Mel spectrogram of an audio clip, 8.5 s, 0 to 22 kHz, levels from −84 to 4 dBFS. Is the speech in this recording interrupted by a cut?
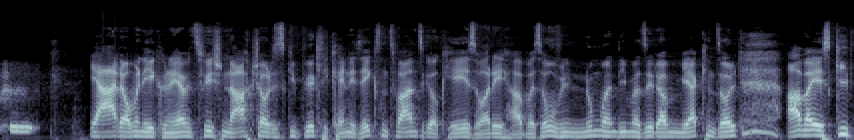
no; 0 cuts

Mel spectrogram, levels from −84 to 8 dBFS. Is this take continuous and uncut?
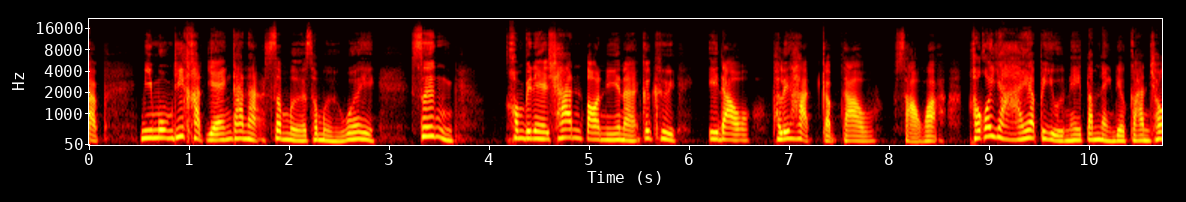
yes; 0 cuts

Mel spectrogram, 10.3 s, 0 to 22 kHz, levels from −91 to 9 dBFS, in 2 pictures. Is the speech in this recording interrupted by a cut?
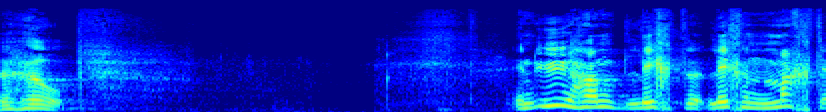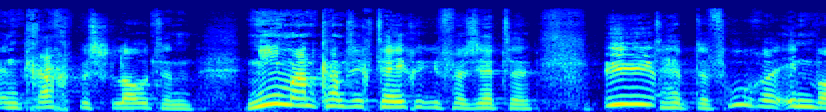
yes; 2 cuts; at 3.1 s, 9.2 s

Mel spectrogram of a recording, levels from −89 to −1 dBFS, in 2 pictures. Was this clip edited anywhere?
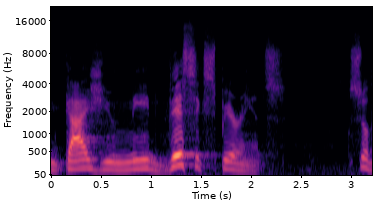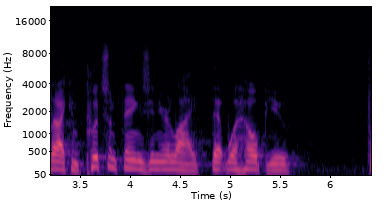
no; 0 cuts

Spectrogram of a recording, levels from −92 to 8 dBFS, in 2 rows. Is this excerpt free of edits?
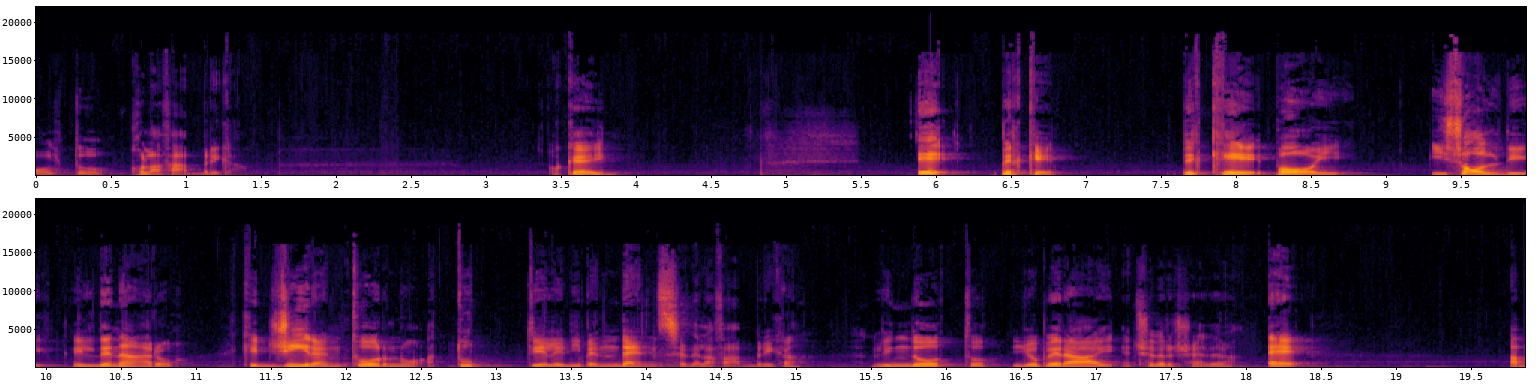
yes; 0 cuts

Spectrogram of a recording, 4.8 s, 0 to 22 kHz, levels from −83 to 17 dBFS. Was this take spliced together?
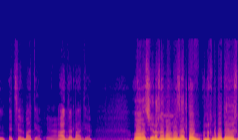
yes; 1 cut; at 3.2 s

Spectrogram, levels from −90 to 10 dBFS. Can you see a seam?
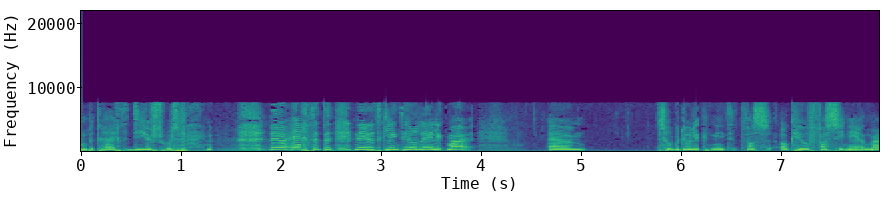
no; 0 cuts

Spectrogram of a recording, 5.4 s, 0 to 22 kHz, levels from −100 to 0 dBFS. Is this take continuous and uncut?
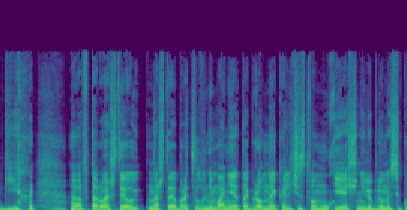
no; 1 cut; at 4.4 s

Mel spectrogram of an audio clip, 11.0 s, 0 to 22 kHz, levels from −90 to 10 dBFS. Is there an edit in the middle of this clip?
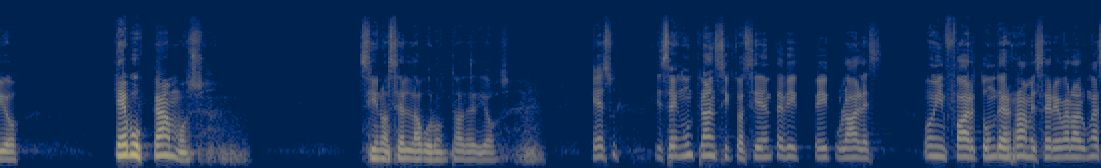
yes; 1 cut; at 5.8 s

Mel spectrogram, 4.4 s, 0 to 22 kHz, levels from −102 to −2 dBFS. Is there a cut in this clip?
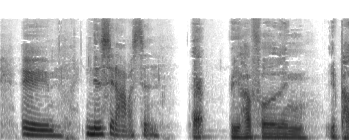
no; 0 cuts

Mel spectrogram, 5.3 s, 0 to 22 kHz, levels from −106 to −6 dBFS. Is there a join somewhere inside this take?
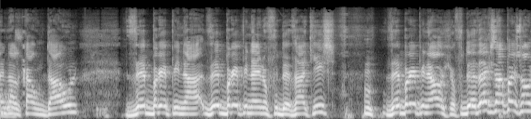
no; 0 cuts

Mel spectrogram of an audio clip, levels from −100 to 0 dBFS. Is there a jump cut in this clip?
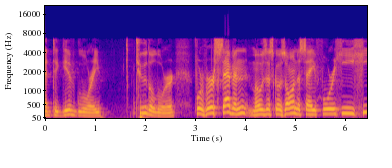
no; 0 cuts

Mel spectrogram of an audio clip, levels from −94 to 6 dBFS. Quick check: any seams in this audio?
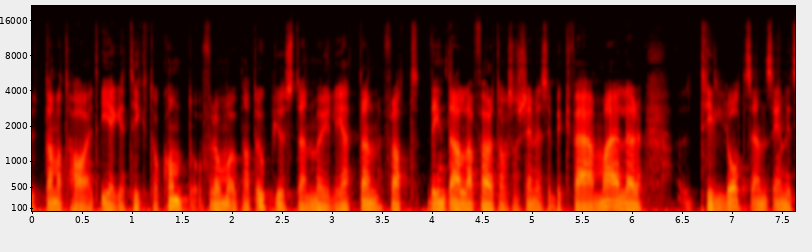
no; 0 cuts

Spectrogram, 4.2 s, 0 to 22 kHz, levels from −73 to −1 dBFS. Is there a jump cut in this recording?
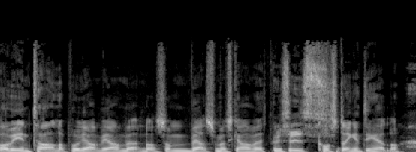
yes; 1 cut; at 2.6 s

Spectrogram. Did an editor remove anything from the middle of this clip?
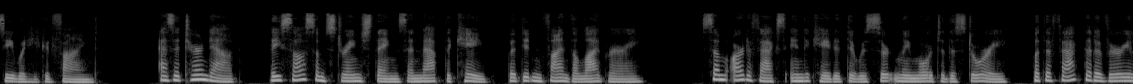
no; 0 cuts

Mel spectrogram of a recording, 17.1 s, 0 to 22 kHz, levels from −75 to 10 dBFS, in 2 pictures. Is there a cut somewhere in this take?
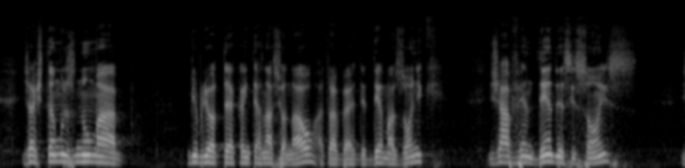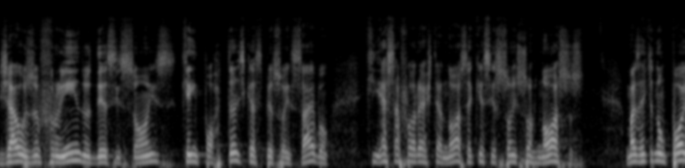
no; 0 cuts

